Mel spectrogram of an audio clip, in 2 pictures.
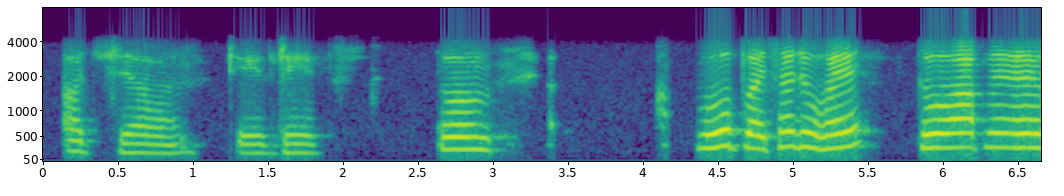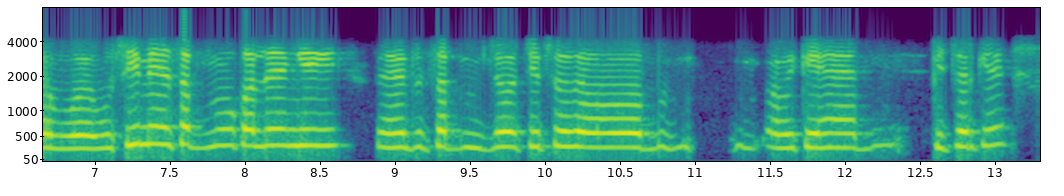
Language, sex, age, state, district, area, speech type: Hindi, female, 60+, Uttar Pradesh, Hardoi, rural, conversation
